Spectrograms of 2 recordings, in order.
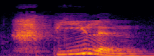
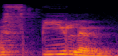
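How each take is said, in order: First: Spielen said slowly with a clear sh, shpielen; correct German sch. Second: Spielen with a plain s, spee-lan; student's wrong s. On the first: Shown as a demonstration. Teacher shows the correct German sch in spielen. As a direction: spielen with the German sch sound, shpee-len. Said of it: "no S C H". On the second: Retold or imitated. Teacher imitates her student's plain s in spielen. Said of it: "ela falava spielen".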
